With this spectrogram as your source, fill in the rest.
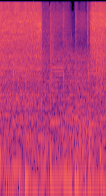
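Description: A Powermax SYNC plasma torch hand-cuts through metal plate with a continuous, close, harsh hiss and spraying roar, broken by a few brief dips in intensity.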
